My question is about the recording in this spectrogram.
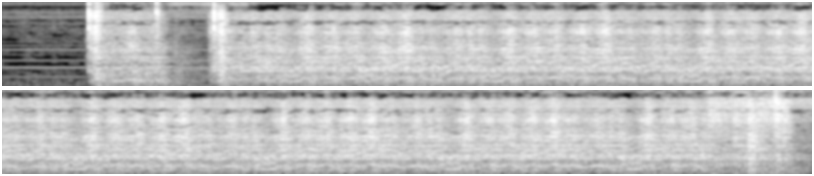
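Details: Rolls-Royce Silver Shadow on a freezing day, with rebuilt fuel pump, fresh fuel through the lines and old plugs still fitted, in park. Starter cranks steadily about nine seconds but never catches: crank, no start; plugs then carbs suspected.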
